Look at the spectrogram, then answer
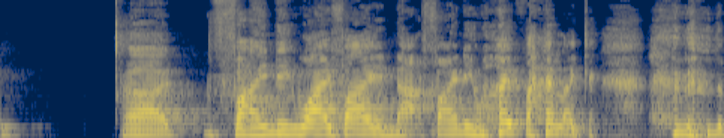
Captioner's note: laughs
